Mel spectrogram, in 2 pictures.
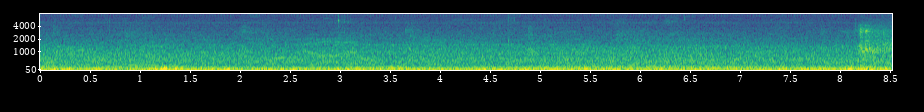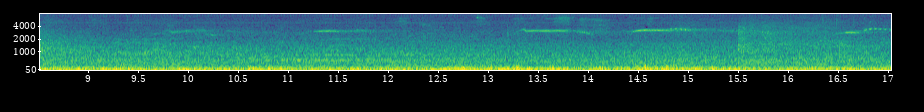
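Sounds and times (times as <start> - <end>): high whistled bird calls: 11.2 - 11.9, 13.3 - 15.5.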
